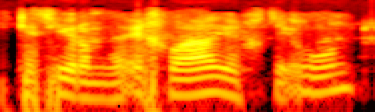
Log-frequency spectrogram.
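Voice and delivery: usual speaking voice

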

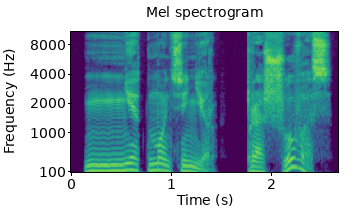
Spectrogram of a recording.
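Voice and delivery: urgent, anxious protest; alarmed plea. A narrator's reading. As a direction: rush in worried, pleading. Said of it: "встревожился Сенешаль". (встревоженно, умоляюще)

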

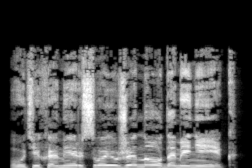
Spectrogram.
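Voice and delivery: loud, high-pitched cry of exasperation; angry shout. A narrator's reading. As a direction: shout it as an irritated demand. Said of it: "кричала Корделия". (раздражённый крик)

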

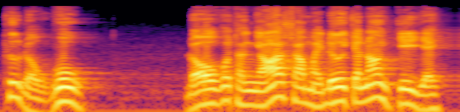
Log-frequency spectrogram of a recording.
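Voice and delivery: high, loud, harsh berating of his wife; angry scolding. A narrator's reading. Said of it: "nạt vợ rằng".

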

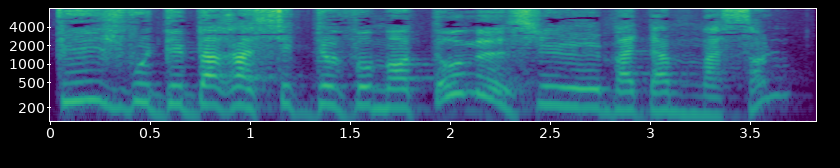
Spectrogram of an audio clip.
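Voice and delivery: high, loud, drawn-out call ringing through the hall; slow, high put-on politeness, projected loudly; Dudley. A narrator's reading. Dudley greeting the Masons in the entrance hall, loud high role voice. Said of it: "la voix de Dudley retentit".

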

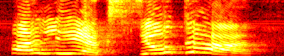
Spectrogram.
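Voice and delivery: high, frantic shout into the radio; hysterical shouting. A narrator's reading. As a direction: scream for help, desperate. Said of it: "вдруг истерично закричала". (истеричный крик)

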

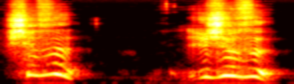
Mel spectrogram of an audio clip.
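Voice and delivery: very high, loud repeated demand; child's tantrum at breaking point; hoarse, torn screaming. A narrator's reading. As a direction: scream it as if choking with rage. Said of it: "d'une voix de plus en plus rauque et déchirée".

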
